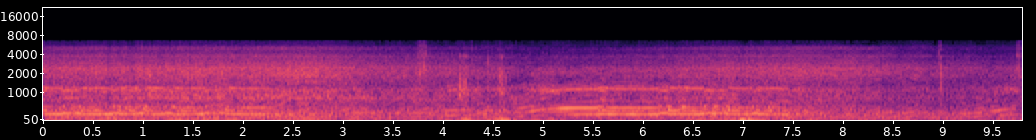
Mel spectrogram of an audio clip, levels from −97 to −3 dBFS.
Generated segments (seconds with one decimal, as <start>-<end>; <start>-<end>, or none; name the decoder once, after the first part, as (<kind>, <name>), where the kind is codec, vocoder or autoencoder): 7.4-8.9 (codec, DAC)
